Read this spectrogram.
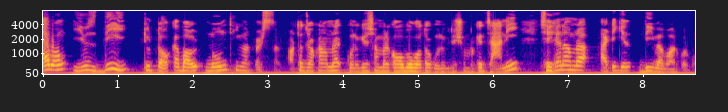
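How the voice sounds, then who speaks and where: A young man teaching a grammar lesson, explaining step by step and reading English examples slowly. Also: fairly high pitch. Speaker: grammar tutor.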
